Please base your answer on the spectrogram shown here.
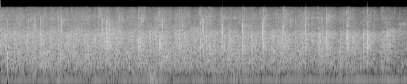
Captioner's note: applause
